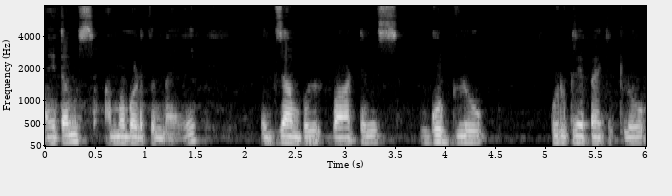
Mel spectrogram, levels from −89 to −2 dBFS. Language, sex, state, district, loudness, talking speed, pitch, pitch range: Telugu, male, Telangana, Nalgonda, -23 LUFS, 80 wpm, 125 Hz, 120-135 Hz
